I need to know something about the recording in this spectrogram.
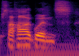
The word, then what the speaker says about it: Sahuagin: we were fighting some Sahagwans, which is, I think, the correct pronunciation that it is.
